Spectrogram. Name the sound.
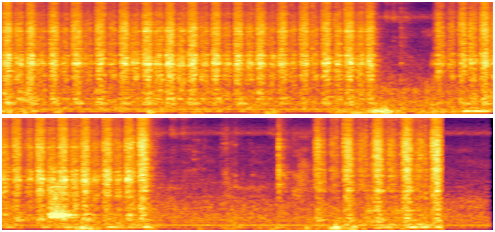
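grating carrot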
